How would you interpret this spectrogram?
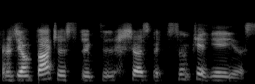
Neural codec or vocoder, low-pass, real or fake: codec, 16 kHz, 1 kbps, FunCodec, trained on Chinese and English, 50 frames a second; 7.2 kHz; fake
